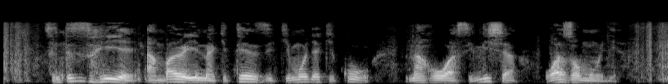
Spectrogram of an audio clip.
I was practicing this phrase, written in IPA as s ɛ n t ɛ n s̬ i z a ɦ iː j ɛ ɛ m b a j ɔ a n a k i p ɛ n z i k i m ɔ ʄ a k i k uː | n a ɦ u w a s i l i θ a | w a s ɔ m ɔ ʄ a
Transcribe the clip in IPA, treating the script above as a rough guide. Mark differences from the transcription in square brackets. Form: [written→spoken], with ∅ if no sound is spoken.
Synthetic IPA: s ɛ n t ɛ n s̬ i [z→s] a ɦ [iː→i] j ɛ [ɛ→a] m b a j ɔ [a→i] n a k i [p→t] ɛ n z i k i m ɔ ʄ a k i k uː | n a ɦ u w a s i l i [θ→ʃ] a | w a [s→z] ɔ m ɔ ʄ a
